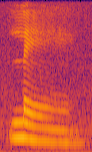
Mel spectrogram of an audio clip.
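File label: "leng4", Cantonese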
